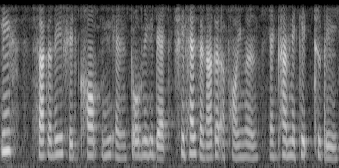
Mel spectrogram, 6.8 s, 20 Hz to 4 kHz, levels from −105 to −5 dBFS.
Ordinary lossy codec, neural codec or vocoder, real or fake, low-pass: none; codec, 16 kHz, 2 kbps, FunCodec, trained on LibriTTS, 25 frames a second; fake; 3.6 kHz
